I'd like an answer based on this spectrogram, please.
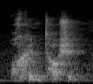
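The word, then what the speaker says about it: Auchentoshan: this is one that's often mangled by the whiskey newbie this is ochentoshen and that means i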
